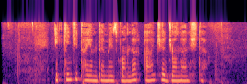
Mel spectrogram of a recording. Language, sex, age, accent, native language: Uzbek, female, 18-24, Navoiy, Uzbek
